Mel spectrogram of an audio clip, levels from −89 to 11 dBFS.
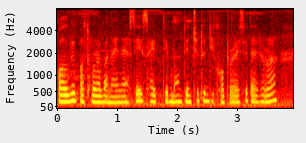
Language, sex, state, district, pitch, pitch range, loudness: Nagamese, female, Nagaland, Dimapur, 195 Hz, 190-210 Hz, -18 LUFS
